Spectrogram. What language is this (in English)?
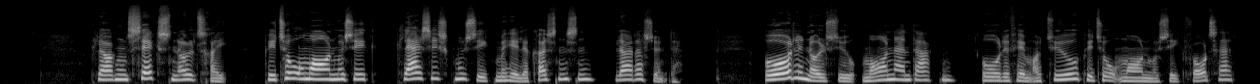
Danish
